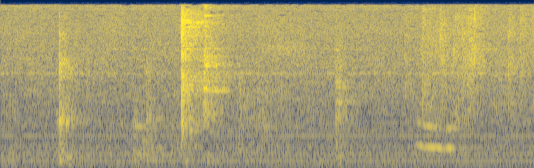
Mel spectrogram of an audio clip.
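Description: A few sharp clanks of pots and pans spaced out over a few seconds, one louder than the rest, while cooking and frying food in a large pan, over a steady low kitchen hum and faint sizzling, with brief murmurs of voices in the background.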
